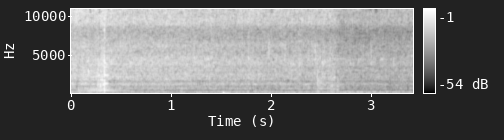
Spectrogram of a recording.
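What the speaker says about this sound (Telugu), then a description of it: "ఒక స్పూన్ అల్లవెల్లుల్లి పేస్ట్ వేసి పచ్చివాసన పోయేంత వరకు ఫ్రై చేసుకోండి" Ginger garlic paste frying in hot oil for mutton curry, a loud continuous sizzle with faint stirring scrapes, close up and without talk.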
